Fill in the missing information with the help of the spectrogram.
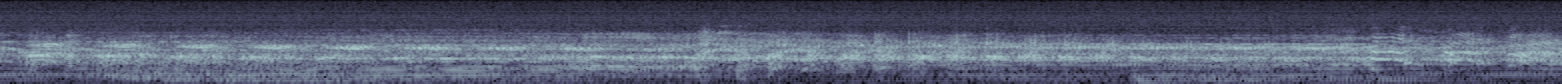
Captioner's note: laughter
